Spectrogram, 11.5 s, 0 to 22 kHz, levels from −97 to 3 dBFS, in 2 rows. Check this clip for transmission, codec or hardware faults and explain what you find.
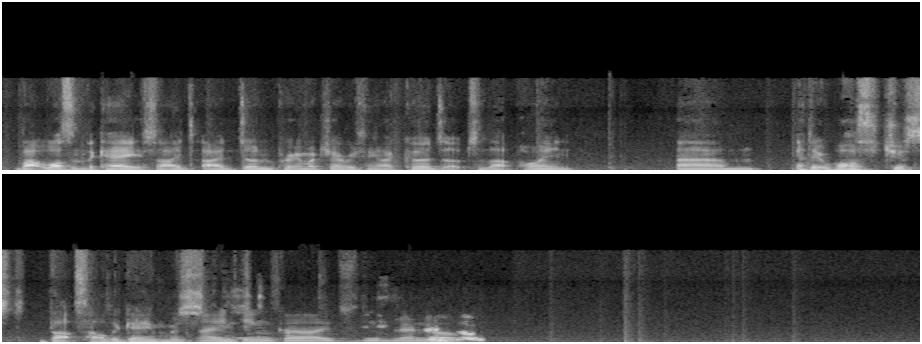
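Two kinds of fault can be heard, both tied to echo cancellation on a hands-free call.

Speech suppressed in double talk: at 3.82 to 3.91 s the speech dips slightly. From 7.2 to 8.19 s it falls deeply, nearly cutting out. The likely cause is the echo canceller turning down the talker while the other side was also speaking.

Echo leak: from 8.36 to 8.79 s a copy of the speech returns 142 ms late, slightly louder than the original. This is likely loudspeaker sound the canceller failed to remove.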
